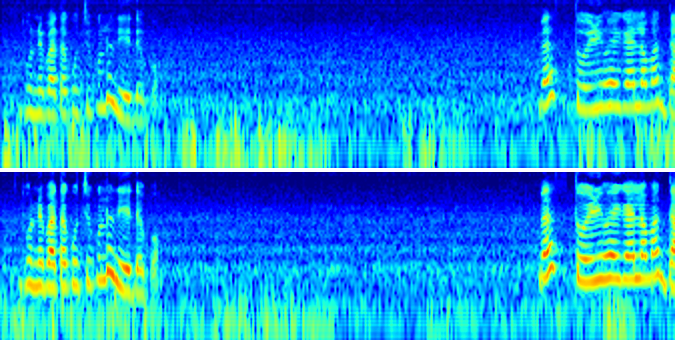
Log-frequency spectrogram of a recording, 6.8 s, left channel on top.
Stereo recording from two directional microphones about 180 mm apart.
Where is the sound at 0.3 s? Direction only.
30° right (ahead or behind).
